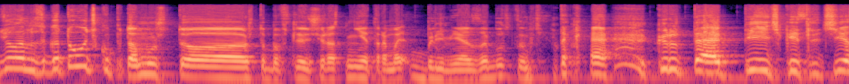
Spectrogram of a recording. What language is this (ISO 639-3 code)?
rus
